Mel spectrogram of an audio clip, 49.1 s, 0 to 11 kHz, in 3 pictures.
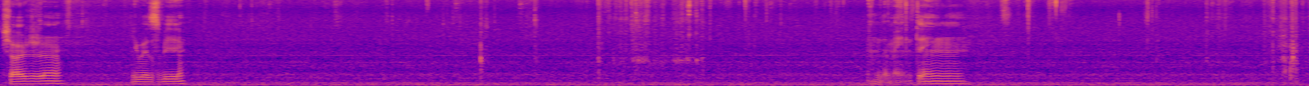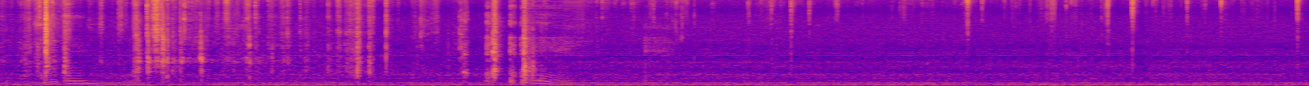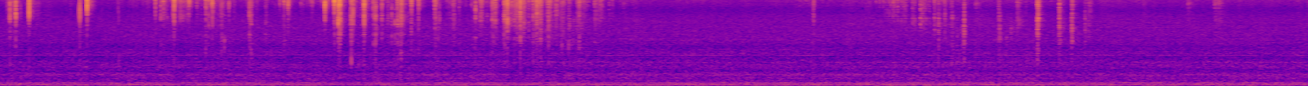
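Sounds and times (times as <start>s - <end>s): steady low hum: 0.0s - 49.0s
packaging being opened: 15.1s - 23.0s, 34.6s - 40.4s.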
